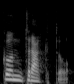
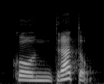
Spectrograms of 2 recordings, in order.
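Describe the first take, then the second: First: A k sound comes before the final t. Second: No k sound comes before the final t. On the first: The speaker calls it wrong. "No es contracto" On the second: The speaker calls it right. "es contrato"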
